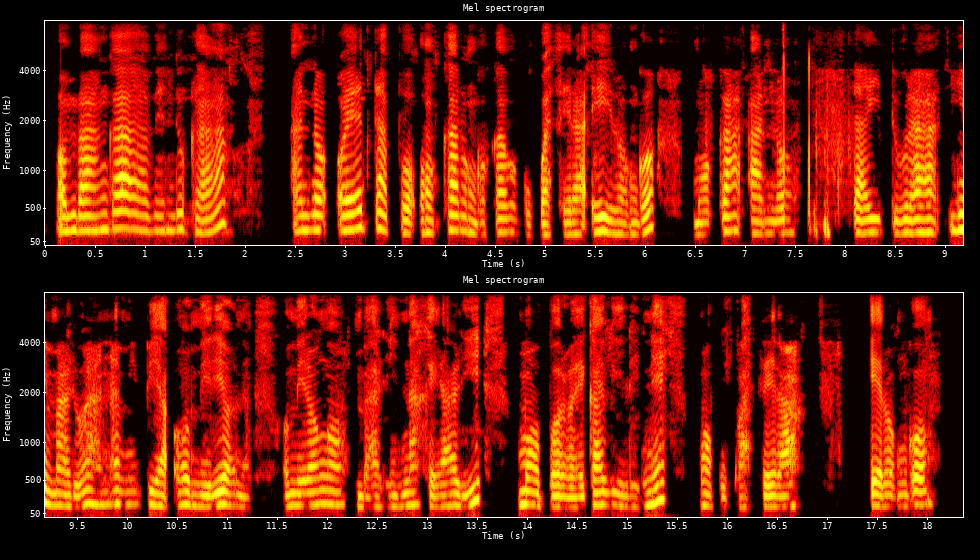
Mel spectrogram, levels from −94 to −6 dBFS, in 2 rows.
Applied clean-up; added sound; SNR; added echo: none; none; none; none.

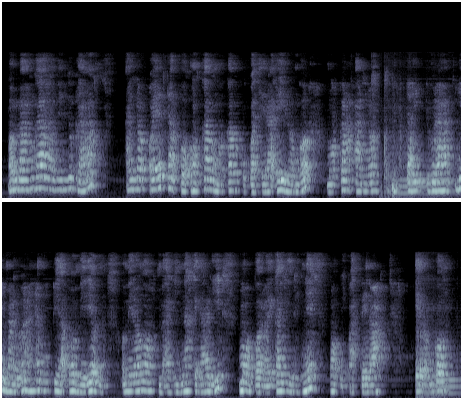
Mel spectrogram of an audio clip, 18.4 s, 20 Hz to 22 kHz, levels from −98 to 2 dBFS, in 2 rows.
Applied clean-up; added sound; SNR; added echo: neural separator model SepFormer DNS4.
